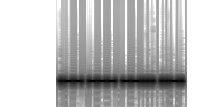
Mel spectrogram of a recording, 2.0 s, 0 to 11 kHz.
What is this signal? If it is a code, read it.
Morse code, heard as a keyed tone, about 48 wpm, 700 Hz. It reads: WO7F
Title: USA Call Signs - 4 Characters - 2x Character Spacing - 50wpm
